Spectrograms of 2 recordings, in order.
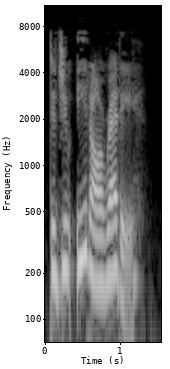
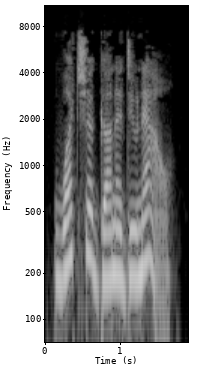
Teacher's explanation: Did you hear how did you became didja?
